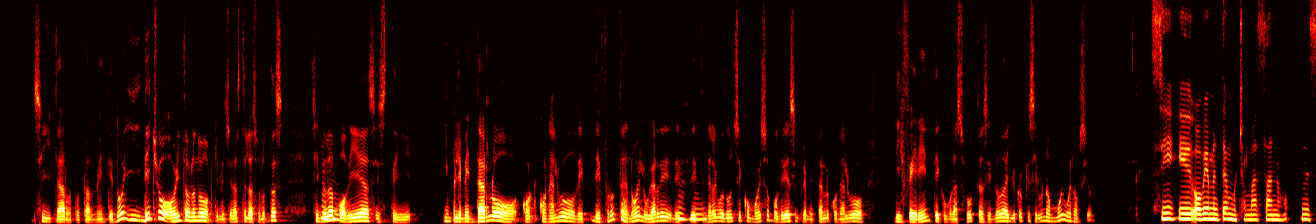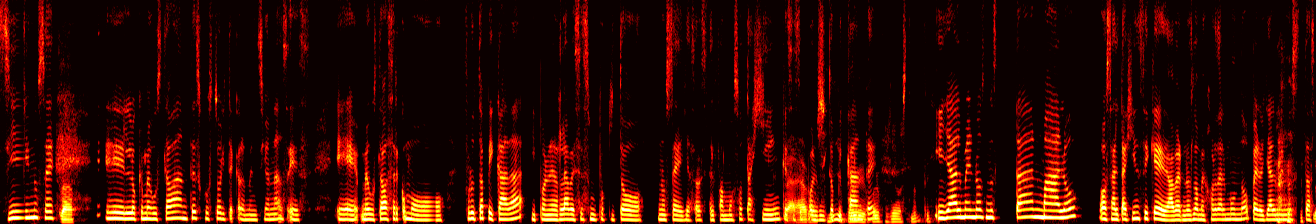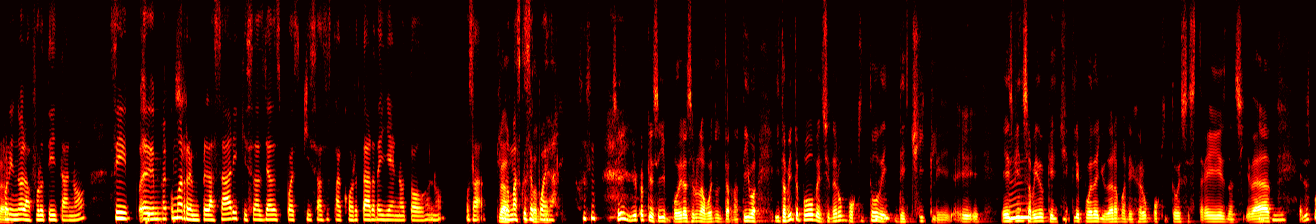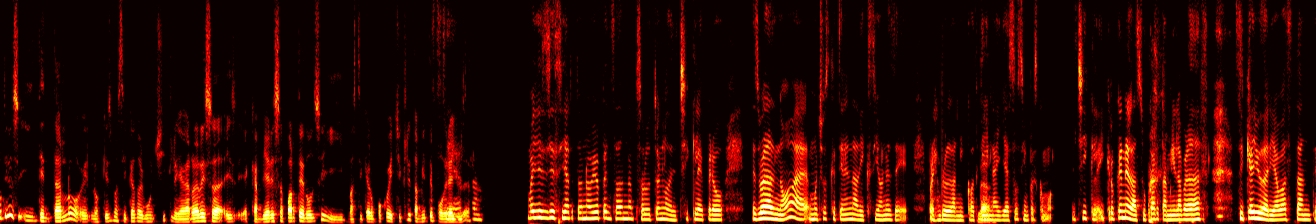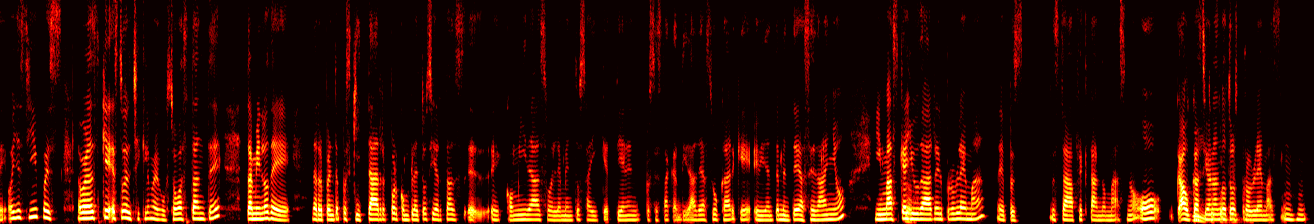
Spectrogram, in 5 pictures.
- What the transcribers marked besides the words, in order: other background noise; chuckle; chuckle; other noise; chuckle; laughing while speaking: "la verdad"
- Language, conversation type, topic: Spanish, advice, ¿Cómo puedo evitar comer por emociones cuando estoy estresado o triste?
